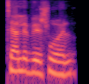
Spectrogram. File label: "televisual", Indian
